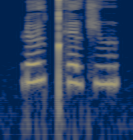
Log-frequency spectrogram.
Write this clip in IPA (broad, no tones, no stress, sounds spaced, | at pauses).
ɽ œ l ǃʰ ɛ l t͡ʃ ɯ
